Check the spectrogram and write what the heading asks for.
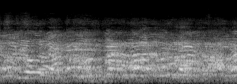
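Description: Crowd chatter: many spectators' voices talking over one another at once, steady throughout.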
